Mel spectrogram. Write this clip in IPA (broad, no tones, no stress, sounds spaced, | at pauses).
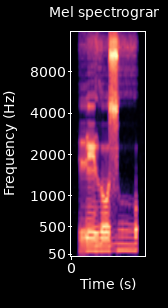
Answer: r ẽ ð o z o̤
